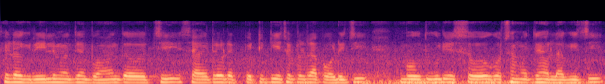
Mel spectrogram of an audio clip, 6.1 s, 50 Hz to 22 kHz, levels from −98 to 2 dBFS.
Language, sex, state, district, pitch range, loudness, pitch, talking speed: Odia, female, Odisha, Malkangiri, 145-155 Hz, -14 LUFS, 150 Hz, 180 wpm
